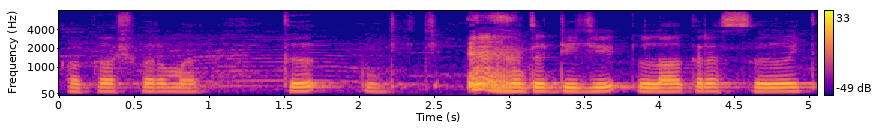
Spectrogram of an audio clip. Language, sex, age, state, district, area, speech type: Kashmiri, male, 30-45, Jammu and Kashmir, Bandipora, rural, read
